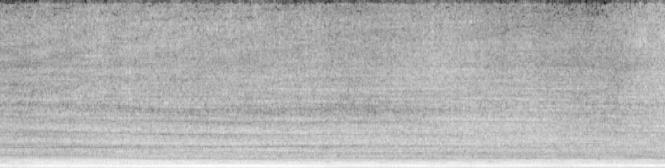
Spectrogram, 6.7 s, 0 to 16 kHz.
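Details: Old Murray riding mower with a 12 hp Briggs & Stratton engine, mowing in 30–33 degree heat: steady, even drone holding its pitch while cutting, with no knocks, surging or misses; normal healthy running under load.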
